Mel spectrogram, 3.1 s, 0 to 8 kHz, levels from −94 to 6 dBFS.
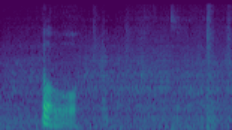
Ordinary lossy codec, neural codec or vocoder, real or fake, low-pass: Opus, 64 kbps; codec, 16 kHz in and 24 kHz out, 0.8 kbps, FocalCodec, streaming, 65536 codes; fake; 7.2 kHz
